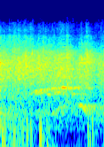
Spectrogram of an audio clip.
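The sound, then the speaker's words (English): A steady wash of applause from a crowd, dense and continuous clapping with no pauses, fairly loud throughout. “Hey, clap for the sheep. Clap for the sheep.”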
